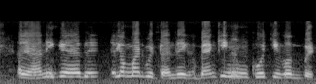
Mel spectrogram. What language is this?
Kannada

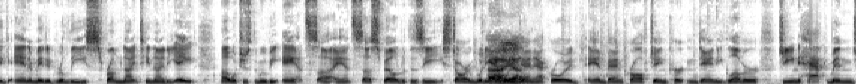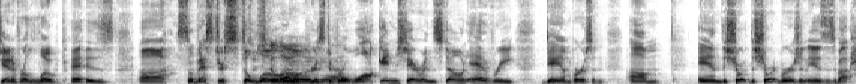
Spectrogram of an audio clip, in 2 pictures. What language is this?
English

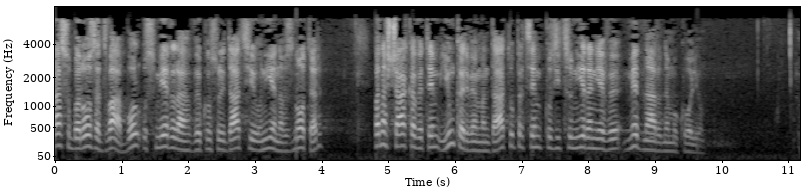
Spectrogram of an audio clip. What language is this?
Slovenian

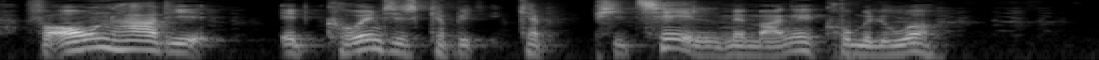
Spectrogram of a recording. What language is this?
Danish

